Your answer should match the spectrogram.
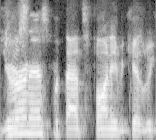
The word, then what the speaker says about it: Uranus: This is the shot from Uranus. Actually, it's pronounced Uranus, but that's funny because we can always say, it's always swamp gas coming out of Uranus.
